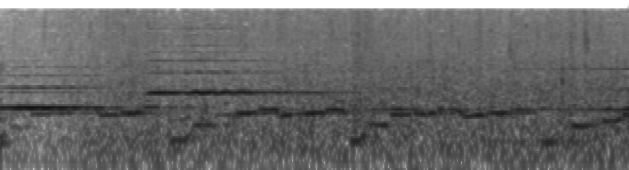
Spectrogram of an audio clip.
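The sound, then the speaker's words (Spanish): Heavy rain pours down in a dense, steady hiss that fills the whole clip, soaking the shirt of a man kneeling on garbage bags, with low, sustained droning tones wavering faintly over it. “La lluvia empapa su camisa, rompe otra bolsa.”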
